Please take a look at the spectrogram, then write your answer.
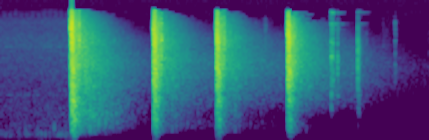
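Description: A rifle fitted with a Mission First Tactical Battlelink utility stock fires four loud, sharp shots at a steady pace, each ringing briefly, followed by two much fainter, quick metallic clicks.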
